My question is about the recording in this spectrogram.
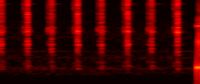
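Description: Quiz countdown timer sound effect: clock ticks, steady at about four a second. Right at the end the ticking gives way to the start of a louder sound effect.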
